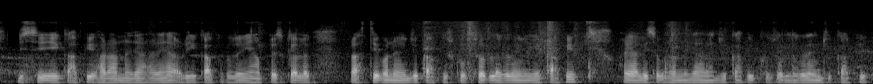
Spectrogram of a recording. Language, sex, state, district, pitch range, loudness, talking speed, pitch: Hindi, male, Bihar, Saharsa, 95-100 Hz, -28 LUFS, 255 wpm, 95 Hz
